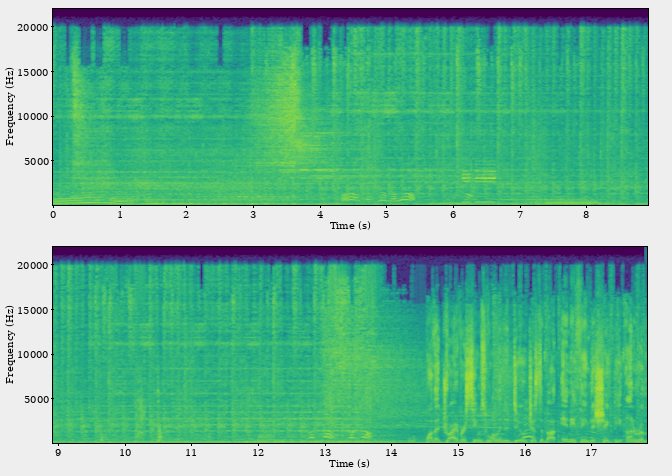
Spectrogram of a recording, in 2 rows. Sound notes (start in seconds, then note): 0.1 motorcycle revving; 5.9 vehicle honking; 6.9 suspenseful music; 13.5 speaks in foreign language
